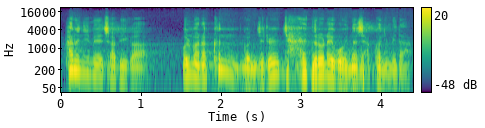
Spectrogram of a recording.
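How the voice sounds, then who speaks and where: A man's voice: mid-range voice, brisk. A male priest giving a Lenten sermon in a church, telling stories with humor. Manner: lively, humorous storytelling. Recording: long church reverb.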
